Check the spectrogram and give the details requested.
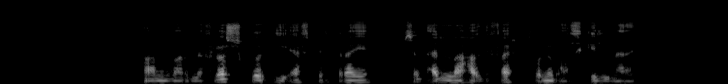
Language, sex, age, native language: Icelandic, male, 40-49, Icelandic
